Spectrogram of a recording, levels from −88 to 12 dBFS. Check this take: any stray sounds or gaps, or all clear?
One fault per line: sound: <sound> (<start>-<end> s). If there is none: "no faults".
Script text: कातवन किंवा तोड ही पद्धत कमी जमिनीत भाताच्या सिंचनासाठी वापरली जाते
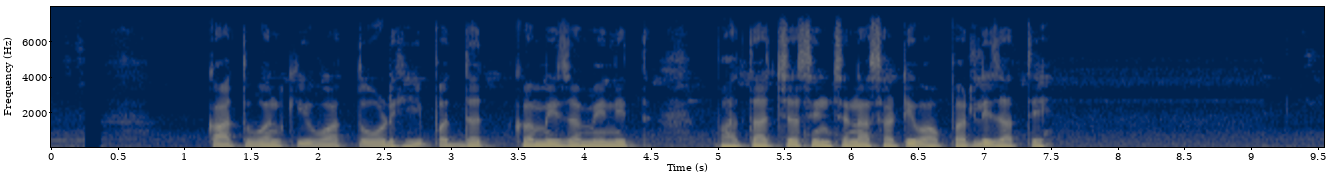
no faults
